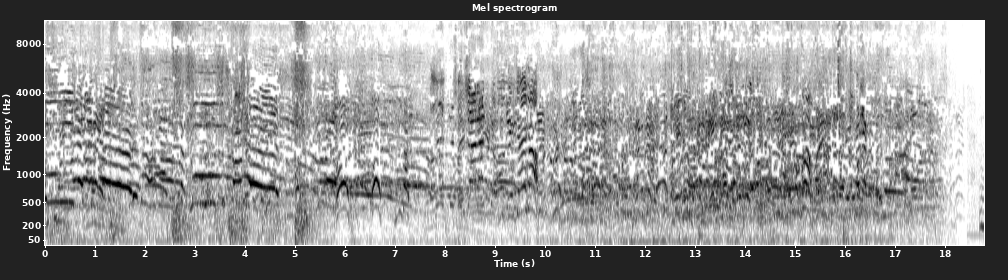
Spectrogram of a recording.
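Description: A crowd of men shout and chant loudly close by.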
